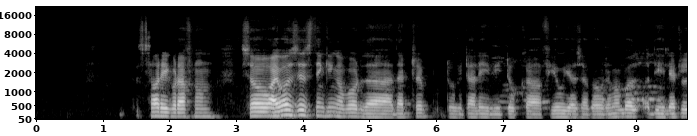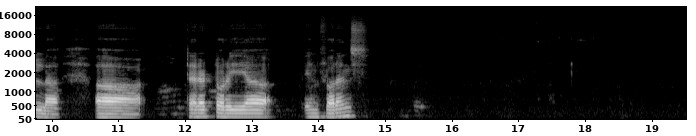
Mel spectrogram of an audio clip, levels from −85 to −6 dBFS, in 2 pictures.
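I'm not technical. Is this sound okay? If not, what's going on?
No. Around 12.57, 12.61, 12.74, 12.90 and 12.94 seconds there is a lost packet rebuilt from error correction each time. Bits of the speech went missing in transit. A rougher backup copy was played instead, so each 20-millisecond moment sounds briefly grainy and noisy, not silent.

Soon after come three cases of short concealed packet loss, at 13.56, 13.66 and 13.77 seconds. About 20, 40 and 20 milliseconds of sound never arrived. The player guessed the gap by stretching the sound just before it. You hear a quick smear or wobble, and a tiny sound can drop out.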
